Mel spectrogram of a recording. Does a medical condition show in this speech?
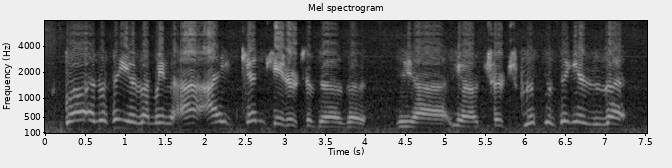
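Yes: cerebral palsy; body deteriorating with age.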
